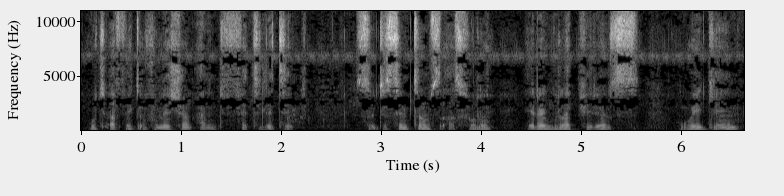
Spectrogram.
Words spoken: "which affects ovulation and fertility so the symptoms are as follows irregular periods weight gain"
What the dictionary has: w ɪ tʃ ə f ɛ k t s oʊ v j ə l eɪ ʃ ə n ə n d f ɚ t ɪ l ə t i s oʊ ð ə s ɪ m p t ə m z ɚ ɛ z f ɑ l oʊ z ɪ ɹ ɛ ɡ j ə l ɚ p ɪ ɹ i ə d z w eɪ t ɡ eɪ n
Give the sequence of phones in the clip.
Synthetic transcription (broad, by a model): w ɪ tʃ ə f ɛ k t oʊ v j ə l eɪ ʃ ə n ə n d f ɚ t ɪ l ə t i s oʊ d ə s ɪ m p t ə m s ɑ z f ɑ l oʊ ɪ ɹ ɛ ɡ j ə l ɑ p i ɹ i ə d s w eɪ ɡ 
